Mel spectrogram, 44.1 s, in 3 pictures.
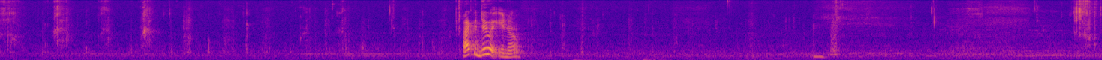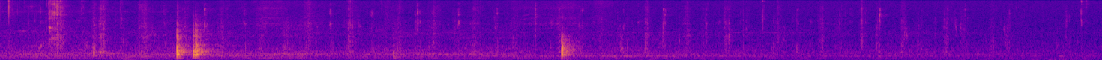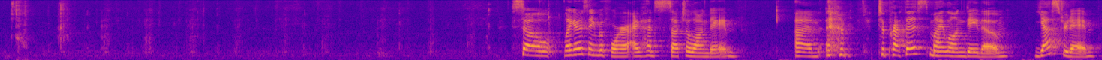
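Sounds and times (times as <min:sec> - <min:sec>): sharp crunches while chewing: 0:00.0 - 0:06.2, 0:13.8 - 0:36.0
wet chewing mouth sounds: 0:00.0 - 0:06.2, 0:07.0 - 0:36.1.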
